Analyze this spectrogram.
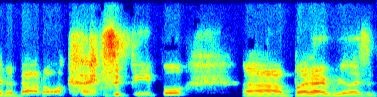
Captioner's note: chuckles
